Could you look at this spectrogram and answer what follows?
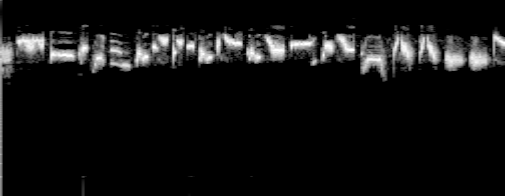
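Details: Skylark singing a fast, varied warble of high twittering notes and short buzzy trills run closely together, with no background noise.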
